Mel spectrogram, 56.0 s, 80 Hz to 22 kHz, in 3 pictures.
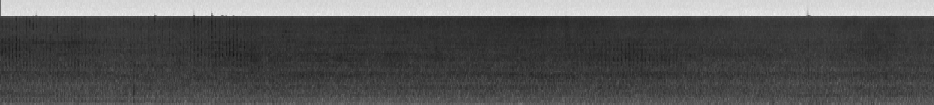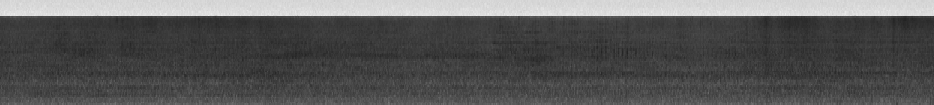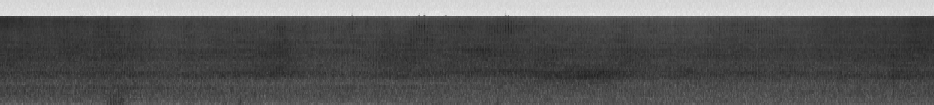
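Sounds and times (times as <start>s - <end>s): boat engine running: 0.0s - 56.0s
waves: 0.0s - 56.0s
strong wind: 39.2s - 40.6s.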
